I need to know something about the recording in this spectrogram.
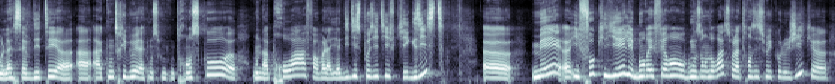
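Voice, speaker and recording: Woman in her forties, fairly high voice, halting panel speaker, handheld mic on stage. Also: darkish tone. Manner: hesitant, many fillers and restarts, thinking aloud. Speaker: union representative on a panel. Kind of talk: panel discussion. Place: large conference stage.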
